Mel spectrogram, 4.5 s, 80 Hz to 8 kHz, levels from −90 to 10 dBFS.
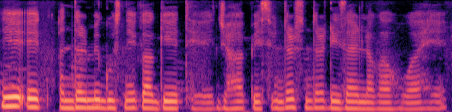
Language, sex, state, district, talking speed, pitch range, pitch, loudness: Hindi, female, Arunachal Pradesh, Papum Pare, 210 wpm, 175-200 Hz, 185 Hz, -17 LUFS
